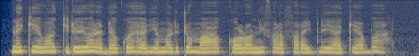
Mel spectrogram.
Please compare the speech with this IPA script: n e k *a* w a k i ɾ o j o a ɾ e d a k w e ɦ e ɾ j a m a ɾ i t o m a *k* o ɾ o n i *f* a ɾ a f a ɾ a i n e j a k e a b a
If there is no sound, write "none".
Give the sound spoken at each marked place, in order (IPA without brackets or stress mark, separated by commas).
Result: e, k, f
